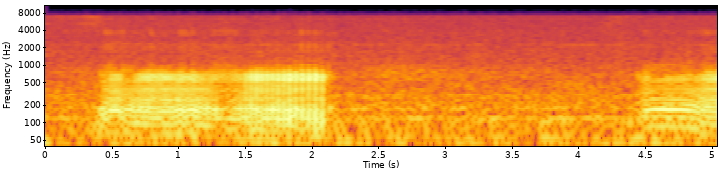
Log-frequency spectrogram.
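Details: A pug asleep on a bed beside a cat, snoring while dreaming: a long, rasping, harmonic snore breath of almost two seconds, a quiet pause, then another snore beginning near the end.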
